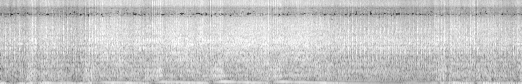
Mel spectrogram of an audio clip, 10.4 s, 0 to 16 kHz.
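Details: Lada Granta 8-valve petrol engine idling: fast steady metallic knock and ringing; no piston-to-head contact found by borescope. Teardown showed skewed connecting rods, likely striking the crankshaft webs, with wear on cylinders one and three.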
